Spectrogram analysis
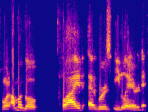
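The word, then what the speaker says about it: Edwards-Helaire: semi-serious on this one I'm gonna go Clyde Edwards elair the H is silent because this is a man who only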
